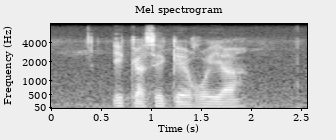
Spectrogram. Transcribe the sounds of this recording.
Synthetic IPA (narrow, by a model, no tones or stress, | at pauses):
ɪkʼasɛkʼɛɣɔja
